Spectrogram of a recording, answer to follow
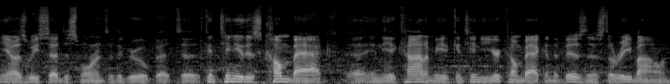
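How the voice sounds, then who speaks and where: Through noticeable background noise, a man speaks at a very fast pace. His pitch is very deep and low, and his intonation fairly even. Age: 60s. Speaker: flooring buying group executive. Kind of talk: interview. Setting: industry conference.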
